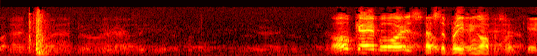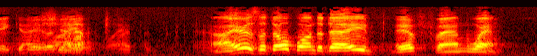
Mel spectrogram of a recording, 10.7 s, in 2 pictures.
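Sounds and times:
murmur of voices: 0:00.0 - 0:09.6
door shutting: 0:00.3 - 0:00.6
speech: 0:03.3 - 0:06.4, 0:07.5 - 0:10.4.

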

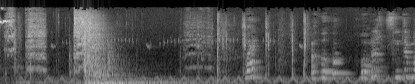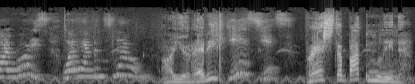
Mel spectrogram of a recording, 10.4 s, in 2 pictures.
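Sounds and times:
door shutting: 0:00.0 - 0:03.2
speech: 0:03.1 - 0:10.3.

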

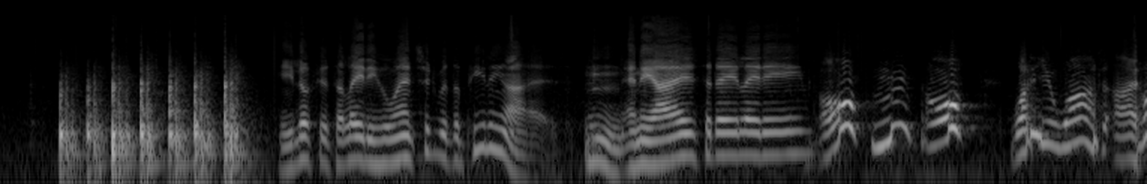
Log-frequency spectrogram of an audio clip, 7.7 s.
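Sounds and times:
loud sharp knocks pounding on a door: 0:00.4 - 0:01.8
speech: 0:01.9 - 0:07.6.

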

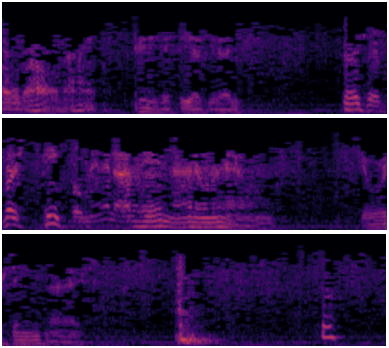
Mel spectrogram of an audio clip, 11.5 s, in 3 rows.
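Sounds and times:
speech: 0:00.3 - 0:01.1, 0:01.7 - 0:02.7, 0:03.4 - 0:06.8, 0:07.4 - 0:08.7, 0:10.9 - 0:11.2
back door closing: 0:09.4 - 0:09.9.

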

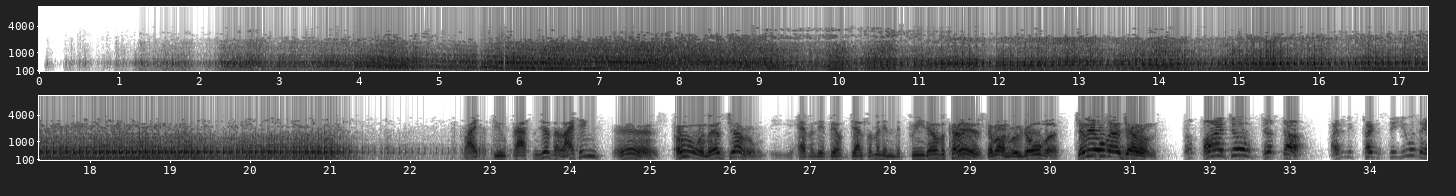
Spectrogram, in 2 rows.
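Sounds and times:
airplane arriving with engines running: 0:01.3 - 0:23.1
speech: 0:23.2 - 0:34.7.

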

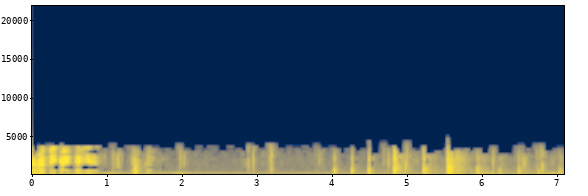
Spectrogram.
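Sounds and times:
speech: 0:00.1 - 0:01.8
hammering a wooden crate shut: 0:04.0 - 0:07.0.

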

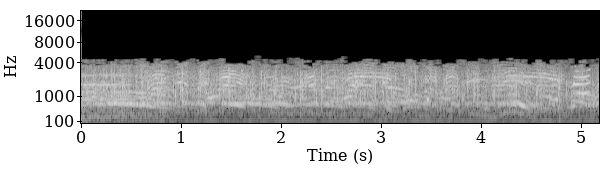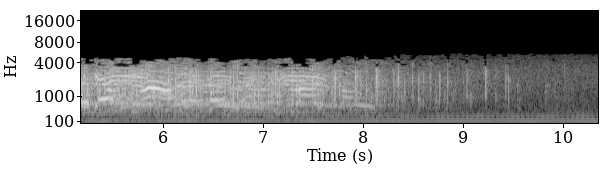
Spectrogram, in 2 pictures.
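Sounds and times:
excited voices and cheers: 0:00.0 - 0:08.3
theatre audience applause: 0:00.0 - 0:10.3.

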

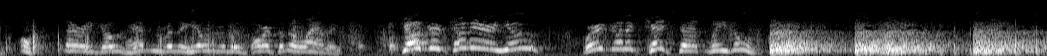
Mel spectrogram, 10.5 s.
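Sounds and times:
speech: 0:00.0 - 0:08.2
gunshots: 0:07.7 - 0:10.4.

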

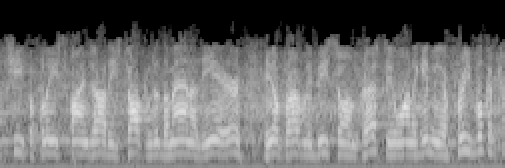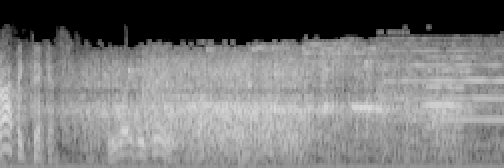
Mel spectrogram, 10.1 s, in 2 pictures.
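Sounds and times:
streetcar rumbling while pulling up at a stop: 0:00.0 - 0:10.0
speech: 0:00.1 - 0:07.3
thin high metallic squeals from wheels or brakes: 0:07.1 - 0:10.0.

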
